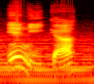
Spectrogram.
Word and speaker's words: Ignika: Toa, the Toa Ignika, yes, it's pronounced Ignika, some people pronounced it as Ignika, but it's Ignika.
